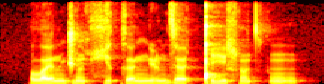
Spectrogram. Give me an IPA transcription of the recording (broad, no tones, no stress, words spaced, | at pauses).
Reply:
lˠend͡ʒõ çəkɜŋiɭnzɜ ǃiɬõ t͡sʼũ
